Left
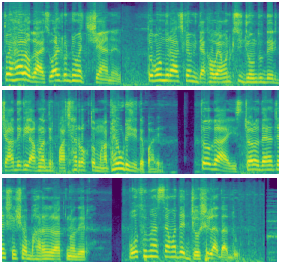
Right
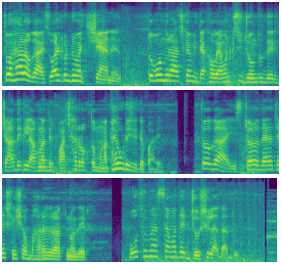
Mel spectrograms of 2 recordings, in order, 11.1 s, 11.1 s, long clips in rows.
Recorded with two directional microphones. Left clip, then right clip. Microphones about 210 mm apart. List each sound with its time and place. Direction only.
0.0 s speech: 35° left (ahead or behind)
